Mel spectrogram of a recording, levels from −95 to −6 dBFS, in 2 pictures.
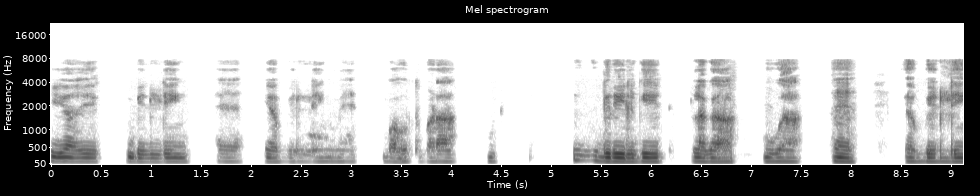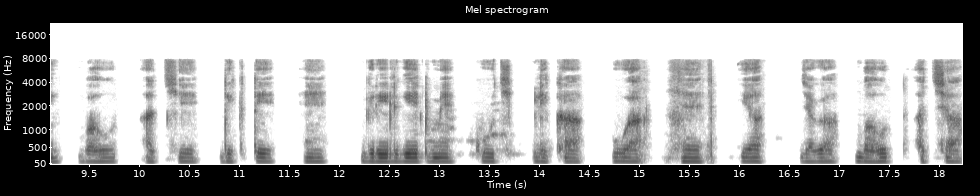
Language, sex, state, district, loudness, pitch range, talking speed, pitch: Hindi, male, Bihar, Lakhisarai, -38 LUFS, 105-110 Hz, 100 wpm, 110 Hz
